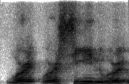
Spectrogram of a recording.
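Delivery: ordinary delivery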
